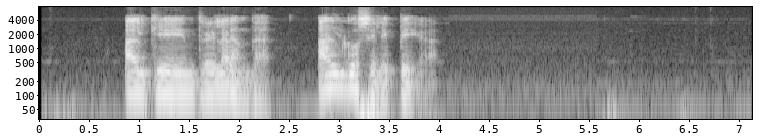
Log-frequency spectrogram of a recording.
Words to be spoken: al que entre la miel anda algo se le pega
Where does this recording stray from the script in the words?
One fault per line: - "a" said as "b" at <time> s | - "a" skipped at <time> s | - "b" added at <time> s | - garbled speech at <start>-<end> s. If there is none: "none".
- "miel" skipped at 1.9 s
